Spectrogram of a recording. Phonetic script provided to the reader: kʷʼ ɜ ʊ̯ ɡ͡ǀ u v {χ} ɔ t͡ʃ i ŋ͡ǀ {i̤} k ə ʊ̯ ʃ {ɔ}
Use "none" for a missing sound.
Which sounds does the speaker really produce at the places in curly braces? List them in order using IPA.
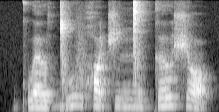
χ, i, ɔ

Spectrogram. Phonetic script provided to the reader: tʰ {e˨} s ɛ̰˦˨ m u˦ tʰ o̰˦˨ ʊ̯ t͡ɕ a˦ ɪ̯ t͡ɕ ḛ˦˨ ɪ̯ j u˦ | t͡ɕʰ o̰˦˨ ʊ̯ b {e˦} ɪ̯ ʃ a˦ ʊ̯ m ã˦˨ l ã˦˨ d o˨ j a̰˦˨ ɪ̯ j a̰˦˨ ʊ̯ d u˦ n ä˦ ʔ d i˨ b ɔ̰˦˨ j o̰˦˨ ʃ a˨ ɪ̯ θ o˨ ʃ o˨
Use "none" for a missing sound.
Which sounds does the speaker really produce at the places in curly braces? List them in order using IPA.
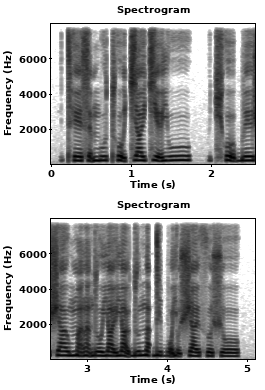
e˨, e˦

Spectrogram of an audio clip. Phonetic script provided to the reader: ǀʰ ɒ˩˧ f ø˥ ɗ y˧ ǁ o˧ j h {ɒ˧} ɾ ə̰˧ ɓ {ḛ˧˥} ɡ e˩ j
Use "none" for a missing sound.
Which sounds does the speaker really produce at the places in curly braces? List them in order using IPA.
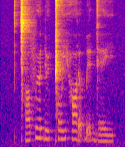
ɒ˧, ḛ˧˥

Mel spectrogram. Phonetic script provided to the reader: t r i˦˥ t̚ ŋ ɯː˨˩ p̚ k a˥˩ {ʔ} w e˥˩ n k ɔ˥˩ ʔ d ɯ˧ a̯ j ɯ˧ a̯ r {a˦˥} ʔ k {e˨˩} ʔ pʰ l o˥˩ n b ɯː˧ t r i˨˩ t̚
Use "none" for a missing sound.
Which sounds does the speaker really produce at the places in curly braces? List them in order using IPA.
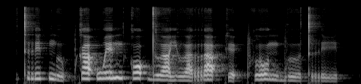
ʔ, a˥˩, e˨˩

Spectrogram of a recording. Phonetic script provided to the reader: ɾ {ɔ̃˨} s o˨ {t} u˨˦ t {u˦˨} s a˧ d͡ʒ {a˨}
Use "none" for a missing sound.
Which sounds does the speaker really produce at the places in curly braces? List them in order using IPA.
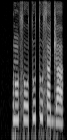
ɔ̃˨, t, u˦, a˨

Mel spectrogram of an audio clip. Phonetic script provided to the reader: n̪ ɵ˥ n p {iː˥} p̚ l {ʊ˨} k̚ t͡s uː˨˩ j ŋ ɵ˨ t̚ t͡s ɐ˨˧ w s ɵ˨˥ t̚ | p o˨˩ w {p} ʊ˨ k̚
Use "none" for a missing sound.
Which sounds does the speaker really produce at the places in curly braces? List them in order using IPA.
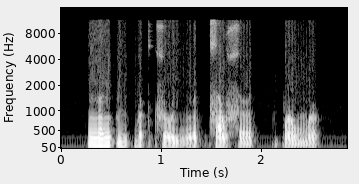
iː˧, ʊ˨, m

